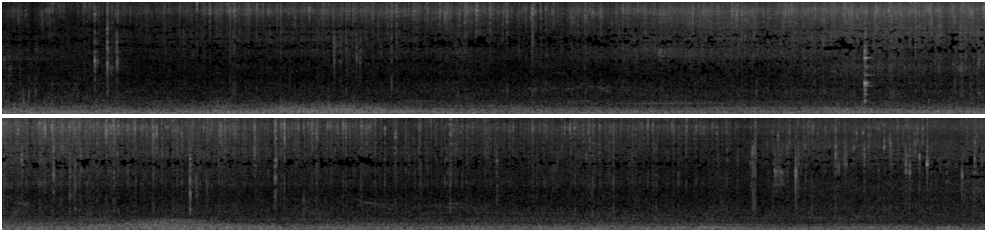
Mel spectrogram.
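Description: Food frying in hot fat in a pan, a steady sizzle with fine crackling, stirred now and then.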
